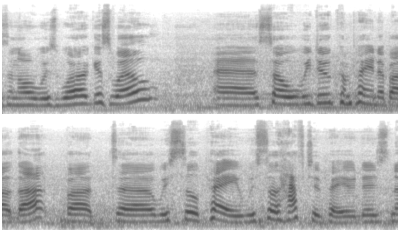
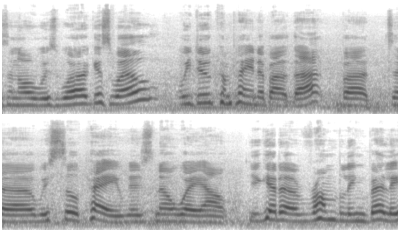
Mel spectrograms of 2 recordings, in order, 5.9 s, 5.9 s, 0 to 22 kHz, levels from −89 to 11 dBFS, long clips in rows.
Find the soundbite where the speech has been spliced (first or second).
second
